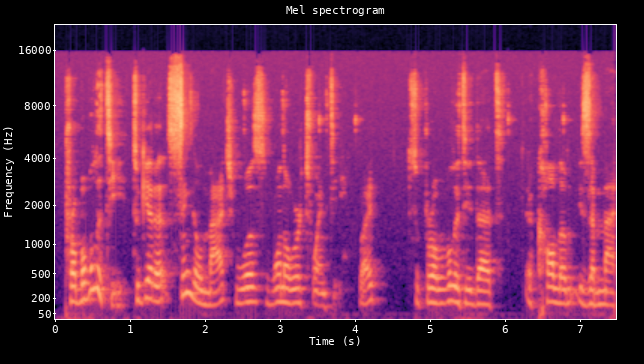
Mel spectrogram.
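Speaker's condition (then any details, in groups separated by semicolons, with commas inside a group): No condition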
